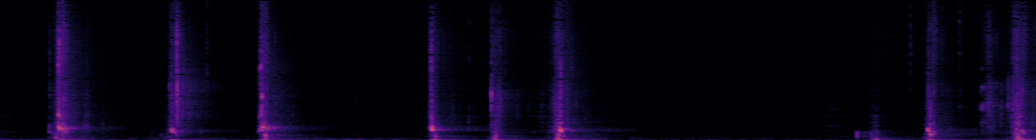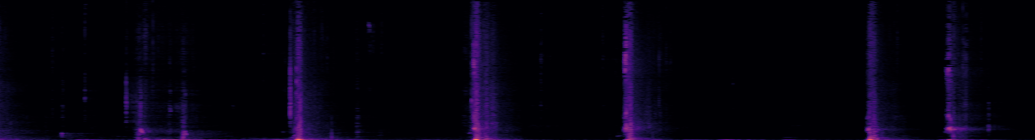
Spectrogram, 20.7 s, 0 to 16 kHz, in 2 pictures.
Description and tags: This sound is a katana sword being swung close to the microphone it was recorded in a gym. It was recorded using a Zoom H1 with foam windscreen attached. The clip was cleaned up (removed air condition sound) in Adobe Audition CS6. You can hear some handling of the sword at some points. Some swings have a higher pitch than others but this is the real thing.
sword-slash, swoosh, martial, weapon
